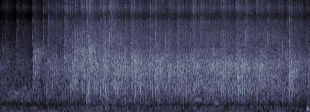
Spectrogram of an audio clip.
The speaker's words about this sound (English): He said, I didn't know that I would get such a big round of applause for my dress from the jungles of Peru.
